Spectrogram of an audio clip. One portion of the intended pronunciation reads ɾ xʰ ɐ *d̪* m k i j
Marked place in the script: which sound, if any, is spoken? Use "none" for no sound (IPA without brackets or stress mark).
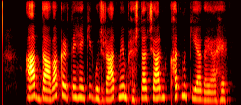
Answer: t̪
